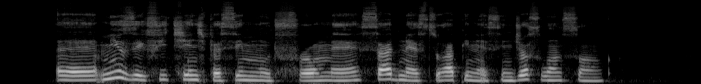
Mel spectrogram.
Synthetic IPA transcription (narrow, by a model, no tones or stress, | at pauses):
ɛmjuzikfit͡ʃʰẽnd͡ʒpʰɛsĩnmudfɹɔ̃mɛsadnɛstʰuhapinɛsĩnd͡ʒɔstwɔ̃nsɔ̃ŋɡ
